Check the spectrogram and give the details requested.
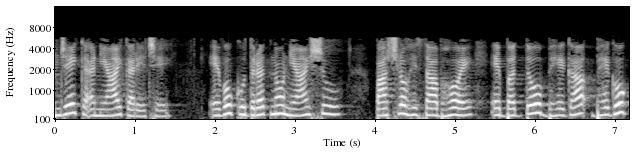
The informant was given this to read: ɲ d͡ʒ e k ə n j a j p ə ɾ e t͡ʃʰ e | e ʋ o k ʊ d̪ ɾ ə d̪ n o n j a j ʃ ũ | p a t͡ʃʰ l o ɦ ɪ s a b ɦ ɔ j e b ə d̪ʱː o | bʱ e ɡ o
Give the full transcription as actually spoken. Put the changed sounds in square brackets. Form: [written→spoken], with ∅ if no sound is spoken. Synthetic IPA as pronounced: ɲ d͡ʒ e k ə n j a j [p→k] ə ɾ e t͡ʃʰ e | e ʋ o k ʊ d̪ ɾ ə [d̪→t̪] n o n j a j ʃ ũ | p a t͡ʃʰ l o ɦ ɪ s a b ɦ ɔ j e b ə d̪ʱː o | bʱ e ɡ o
